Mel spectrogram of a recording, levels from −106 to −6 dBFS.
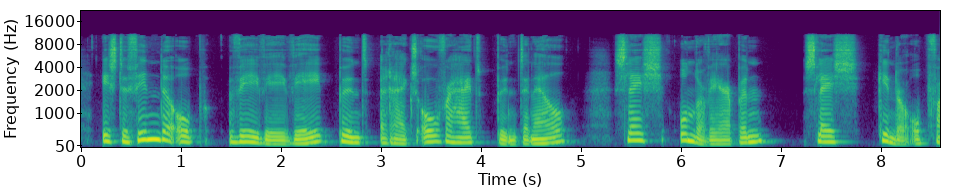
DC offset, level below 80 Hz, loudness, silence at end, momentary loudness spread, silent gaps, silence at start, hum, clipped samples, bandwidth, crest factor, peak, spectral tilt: under 0.1%; -68 dBFS; -22 LUFS; 0 s; 8 LU; none; 0.25 s; none; under 0.1%; 11 kHz; 14 dB; -8 dBFS; -5.5 dB/octave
